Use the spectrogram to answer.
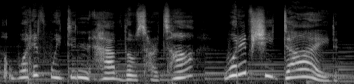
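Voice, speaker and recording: A woman voicing a fierce, angry young woman with magic in a fantasy audio story, speaking in a demanding, sharp-tongued way. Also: high-pitched, very animated, measured pace, faint music behind, voice pushed up, exaggerated voice.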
